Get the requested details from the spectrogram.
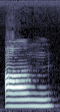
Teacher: let the air flow through your nose say on [Music] um you feel the air flow through your nose very strongly · you first pronounce ah then let the air flow through your nose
